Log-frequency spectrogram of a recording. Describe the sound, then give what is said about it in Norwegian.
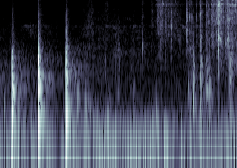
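A gate opens at Brekkeparken, Telemark Museum in Skien: three sharp knocks or clanks in quick succession, then a stretch of soft scraping and rustling noise. “Porten åpner seg.”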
